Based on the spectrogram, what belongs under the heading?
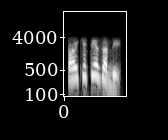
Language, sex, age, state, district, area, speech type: Assamese, female, 18-30, Assam, Kamrup Metropolitan, rural, conversation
